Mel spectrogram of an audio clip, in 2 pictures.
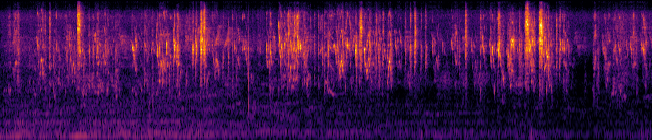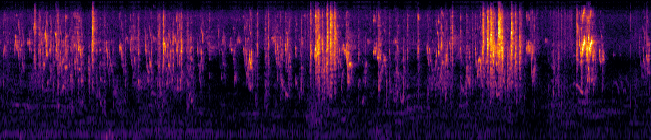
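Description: A flock of budgerigars chirping and chattering, with several louder bursts of calls, the loudest near the end.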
